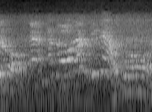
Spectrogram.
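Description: Children's voices calling out and chattering, the pitch swinging up and down.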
